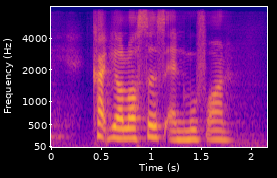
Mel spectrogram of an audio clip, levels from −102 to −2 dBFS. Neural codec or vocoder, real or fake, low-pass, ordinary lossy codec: codec, 16 kHz, about 1 kbps, DyCAST, with the encoder's durations; fake; 7.2 kHz; none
